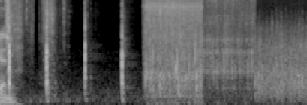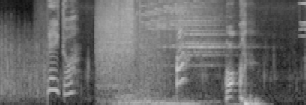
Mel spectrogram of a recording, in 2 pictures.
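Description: Cooking sound effects from an anime: three sharp knife chops on a cutting board, then a steady hiss of food cooking that grows fuller and lower in the second half.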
